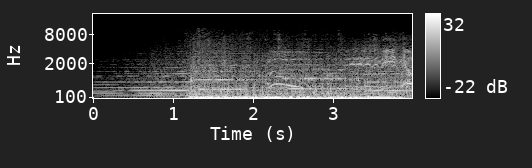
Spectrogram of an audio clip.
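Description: Horses neigh and whinny in a period swashbuckler film scene with a carriage, the calls rising over a steady low rumble and hoof clatter that begins about a second in and continues to the end.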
